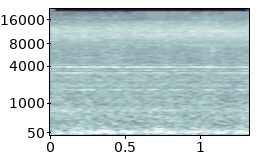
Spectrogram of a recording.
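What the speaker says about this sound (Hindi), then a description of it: "अपने शेड्यूल टाइम से 1 घंटे 23 मिनट की देरी से फाइनली अभी अपनी ट्रेन निकल रही है" The Tinsukia Bangalore Express pulling out of Lumding Junction, a loud steady rumble of rolling carriages with wheel-on-rail roar and a faint high squeal, heard from on board with no talking.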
